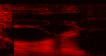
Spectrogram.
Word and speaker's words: Horan: Because James Corden asked Niall and he said it's Horan.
